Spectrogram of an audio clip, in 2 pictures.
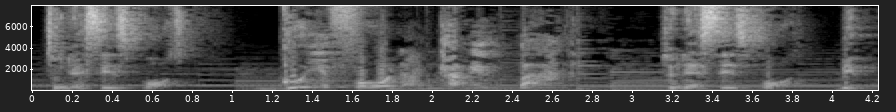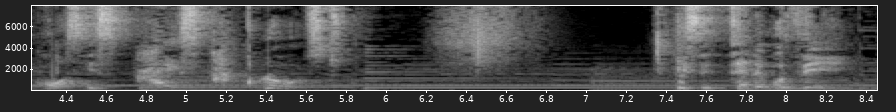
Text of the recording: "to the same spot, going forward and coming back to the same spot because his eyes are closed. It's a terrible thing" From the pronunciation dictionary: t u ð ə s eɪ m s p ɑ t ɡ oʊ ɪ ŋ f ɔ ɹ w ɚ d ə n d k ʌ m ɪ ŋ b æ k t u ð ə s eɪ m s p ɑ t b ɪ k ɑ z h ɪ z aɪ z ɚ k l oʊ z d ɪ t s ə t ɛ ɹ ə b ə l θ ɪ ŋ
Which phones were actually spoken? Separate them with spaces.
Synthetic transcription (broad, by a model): t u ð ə s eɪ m s p ɑ t ɡ oʊ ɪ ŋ f ɔ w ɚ d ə n k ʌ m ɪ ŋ b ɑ k t u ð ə s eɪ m s p ɑ t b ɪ k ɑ s h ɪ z aɪ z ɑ k l oʊ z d ɪ t s ə t ɛ ɹ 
